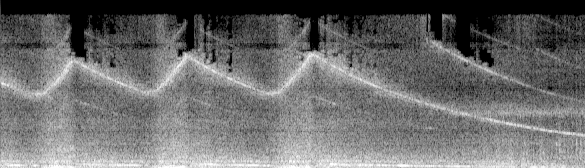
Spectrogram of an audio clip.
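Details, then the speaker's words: Diesel just fitted with a new turbo (same brand) after the old one's impeller broke, exhaust reinstalled: three quick revs, each with a clean whistle climbing with throttle and fading smoothly on release; healthy turbo, sweeter than before. "โอเคลุยงานได้ครับมาดฐานจริงๆครับเสียงหวานกว่าเดิมอีก"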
